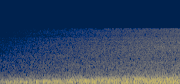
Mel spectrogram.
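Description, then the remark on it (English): A heat pad unit blowing air: a steady, low, rumbling whoosh that holds constant and grows slightly louder over a few seconds, with no voices. “So that's blowing air into...”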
